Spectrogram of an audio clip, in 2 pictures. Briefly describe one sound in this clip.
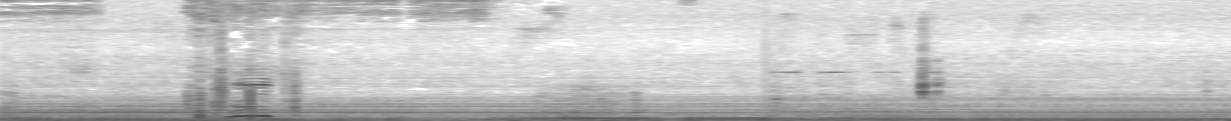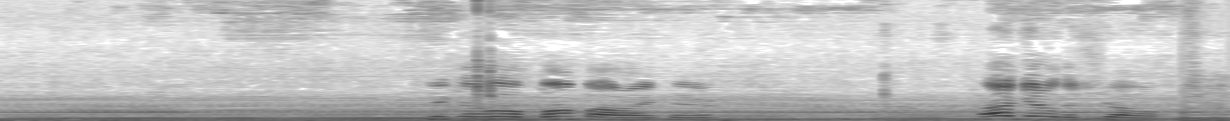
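Hydraulics of an excavator whine as the arm moves.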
